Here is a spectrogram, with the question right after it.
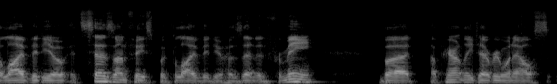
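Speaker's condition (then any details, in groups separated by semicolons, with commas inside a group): No condition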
